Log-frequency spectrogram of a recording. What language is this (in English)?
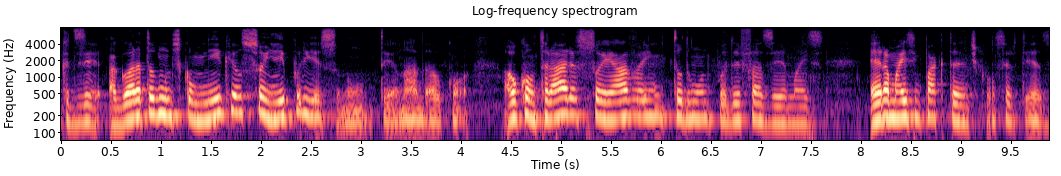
Portuguese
